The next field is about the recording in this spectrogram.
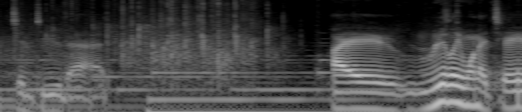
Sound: audience clapping

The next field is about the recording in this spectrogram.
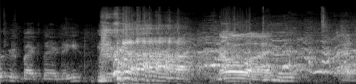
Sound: laughter

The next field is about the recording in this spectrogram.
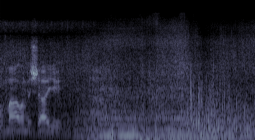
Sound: engine humming and water splashing

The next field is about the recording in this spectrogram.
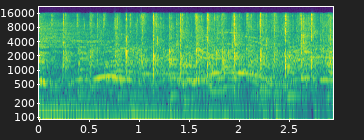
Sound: applause and cheering

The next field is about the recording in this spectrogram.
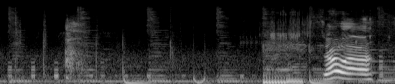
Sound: scoffs

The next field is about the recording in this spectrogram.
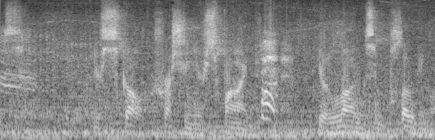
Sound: grunting

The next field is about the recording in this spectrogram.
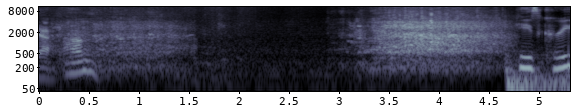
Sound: audience laughing

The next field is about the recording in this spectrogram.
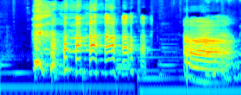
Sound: laughing

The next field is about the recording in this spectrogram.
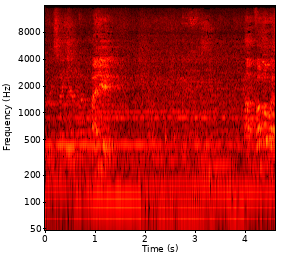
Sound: speaking in Italian

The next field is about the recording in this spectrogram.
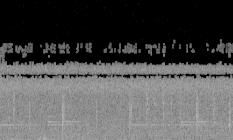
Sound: sound of thunder rumbling

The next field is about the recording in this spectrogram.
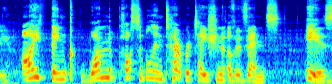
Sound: none

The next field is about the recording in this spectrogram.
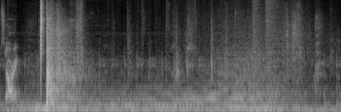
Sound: dark dramatic music; gunshot fires

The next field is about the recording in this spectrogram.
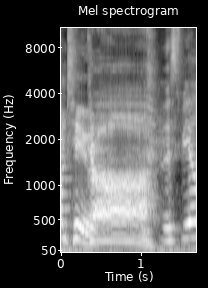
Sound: groans

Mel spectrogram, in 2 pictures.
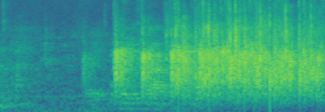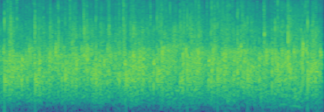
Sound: applause

